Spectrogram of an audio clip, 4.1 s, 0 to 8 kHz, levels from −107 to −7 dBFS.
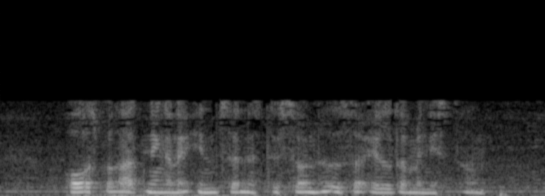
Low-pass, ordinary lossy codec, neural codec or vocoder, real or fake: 7.2 kHz; AAC, 16 kbps; none; real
